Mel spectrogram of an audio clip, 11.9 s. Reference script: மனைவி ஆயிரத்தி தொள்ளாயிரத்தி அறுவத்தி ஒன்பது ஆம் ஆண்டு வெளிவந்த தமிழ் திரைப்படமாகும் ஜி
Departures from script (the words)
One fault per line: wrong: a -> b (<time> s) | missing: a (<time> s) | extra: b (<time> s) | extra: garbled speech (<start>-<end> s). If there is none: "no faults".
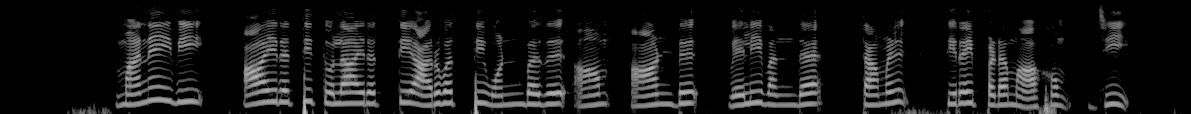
no faults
